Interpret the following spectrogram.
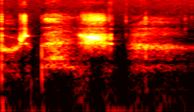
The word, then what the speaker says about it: Budapest: We went to Budapest, or Budapest. I know that people pronounce it differently, but we, in the UK, we say Budapest.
